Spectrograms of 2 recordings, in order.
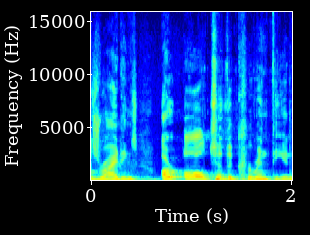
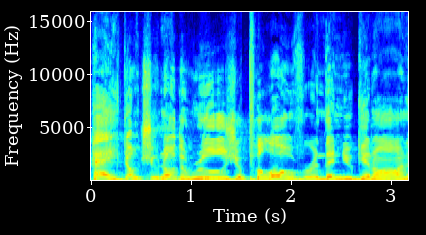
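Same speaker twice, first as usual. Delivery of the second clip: yelling, pitched up high; 6 semitones higher than usual. Recalling standing outside waving at cars from New Jersey, retelling yelling at cars. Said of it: "I'm yelling at cars".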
